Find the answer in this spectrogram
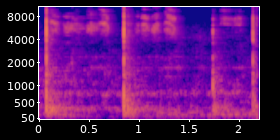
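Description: A stylus writing on a smart-board screen, with faint scratching strokes and three sharp taps of the pen tip on the screen, about a second apart.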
